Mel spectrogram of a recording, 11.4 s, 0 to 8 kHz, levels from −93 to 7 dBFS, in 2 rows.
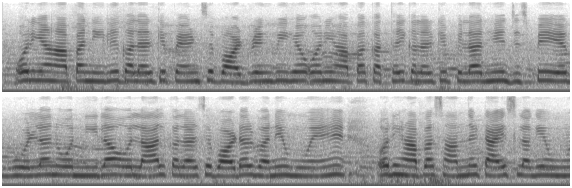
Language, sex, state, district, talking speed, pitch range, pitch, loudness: Kumaoni, female, Uttarakhand, Uttarkashi, 220 wpm, 245-265 Hz, 255 Hz, -22 LUFS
